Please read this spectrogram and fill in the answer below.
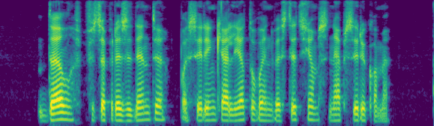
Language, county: Lithuanian, Vilnius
